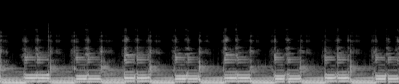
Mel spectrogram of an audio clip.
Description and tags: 02 Disco bass loop 120 bpm
Thank you for listening and I hope you will use the bass loop well :-)
120, 120bmp, bass, bmp, disco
